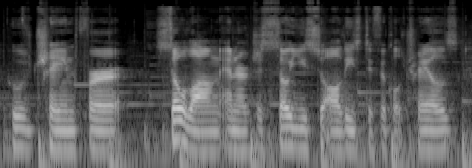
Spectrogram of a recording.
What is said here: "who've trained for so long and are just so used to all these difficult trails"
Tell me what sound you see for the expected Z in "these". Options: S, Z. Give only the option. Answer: Z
